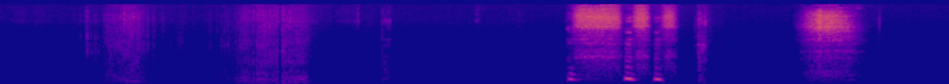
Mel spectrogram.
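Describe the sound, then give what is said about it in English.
A trouser zipper is worked open in several short rasping pulls with brief pauses and a faint click between them, then one final quick zip. No one speaks. “Or see and feel my hands fumbling at your belt and working at your zipper?”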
